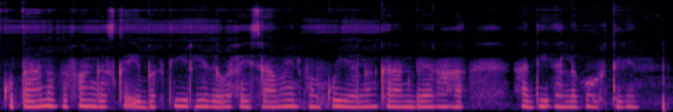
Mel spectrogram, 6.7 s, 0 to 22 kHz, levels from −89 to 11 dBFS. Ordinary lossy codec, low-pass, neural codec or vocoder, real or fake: none; none; vocoder, 44.1 kHz, 128 mel bands every 512 samples, BigVGAN v2; fake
